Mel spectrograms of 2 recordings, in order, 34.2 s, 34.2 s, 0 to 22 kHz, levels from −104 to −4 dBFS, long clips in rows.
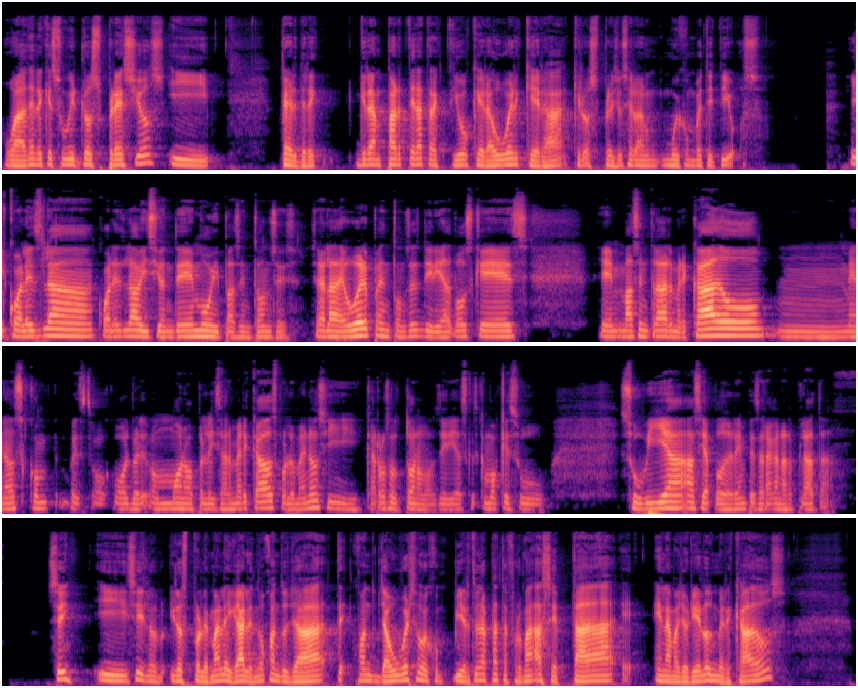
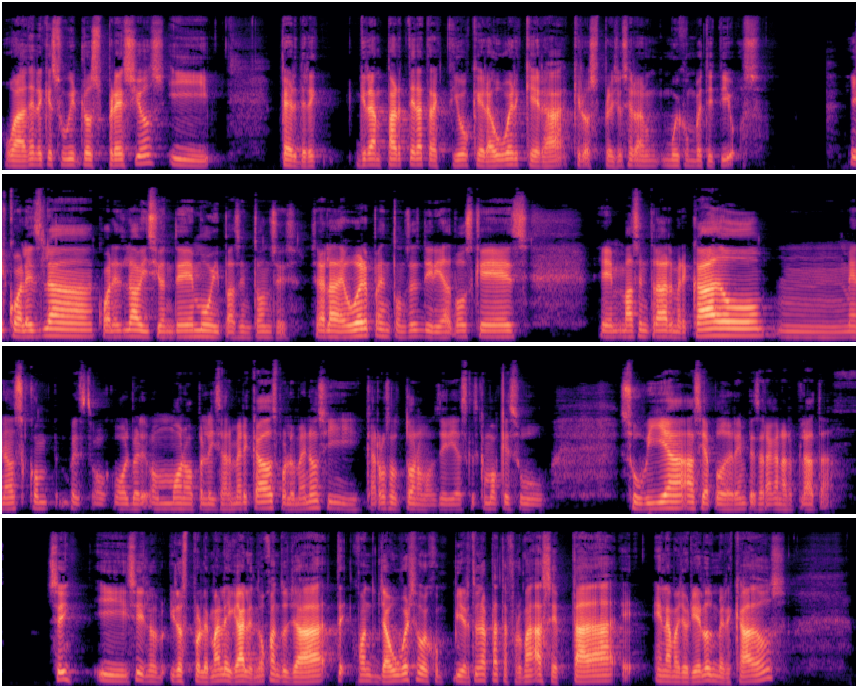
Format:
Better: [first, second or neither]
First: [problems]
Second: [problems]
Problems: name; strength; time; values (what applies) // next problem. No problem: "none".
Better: first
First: none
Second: thin; somewhat; fading below 450 Hz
